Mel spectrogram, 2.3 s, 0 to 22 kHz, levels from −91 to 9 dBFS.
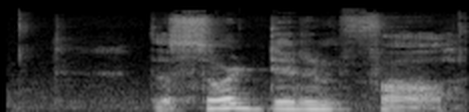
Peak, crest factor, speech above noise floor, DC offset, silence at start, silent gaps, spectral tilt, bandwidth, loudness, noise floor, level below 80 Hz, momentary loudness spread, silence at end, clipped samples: -6 dBFS; 18 dB; 32 dB; under 0.1%; 0.75 s; none; -6 dB/octave; 14 kHz; -23 LUFS; -55 dBFS; -58 dBFS; 10 LU; 0.05 s; under 0.1%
